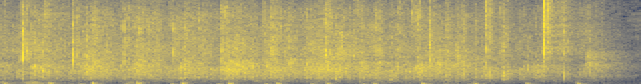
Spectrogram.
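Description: Audience applauding, a dense patter of many hands clapping that fades out near the end.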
